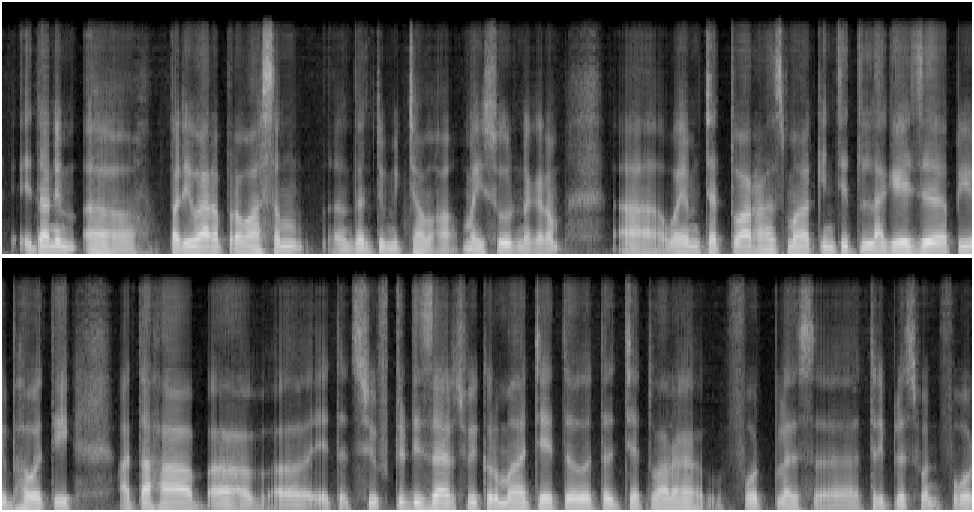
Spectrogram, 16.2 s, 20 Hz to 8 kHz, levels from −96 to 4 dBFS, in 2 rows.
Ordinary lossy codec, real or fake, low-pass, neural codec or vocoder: none; fake; 7.2 kHz; codec, 16 kHz, 0.7 kbps, FocalCodec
